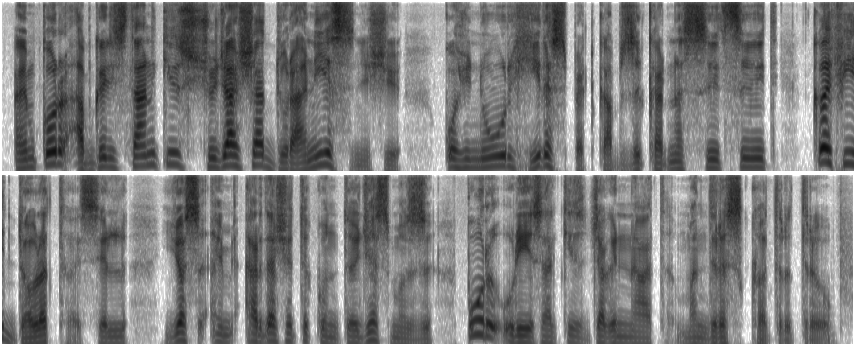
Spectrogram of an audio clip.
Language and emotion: Kashmiri, neutral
